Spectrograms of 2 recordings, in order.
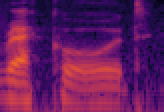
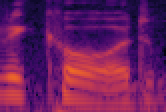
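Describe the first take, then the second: First: The stress falls on the first syllable. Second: The stress falls on the second syllable. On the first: The speaker calls it wrong. "not a record" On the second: The speaker calls it right. "To record. We record it in our book. So that's to. That's the verb"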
